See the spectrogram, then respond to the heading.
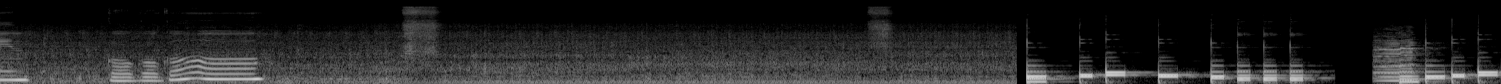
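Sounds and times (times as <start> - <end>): vehicle engine running: 0.0 - 10.2
short hisses: 4.0 - 4.5, 8.7 - 9.0.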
